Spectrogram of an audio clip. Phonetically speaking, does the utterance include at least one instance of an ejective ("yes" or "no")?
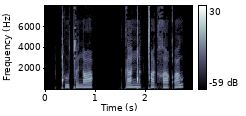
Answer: yes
